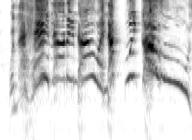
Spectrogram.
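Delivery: put-on high, loud cackling old crone's chant; wild shout. A narrator's reading. Grandma to George while growing, shouting gleefully. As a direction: belt it out gleefully as a mad granny. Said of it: "she shouted".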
